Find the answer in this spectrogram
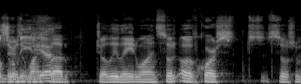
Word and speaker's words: Jolie-Laide: club, Jolie-Laide Wines.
